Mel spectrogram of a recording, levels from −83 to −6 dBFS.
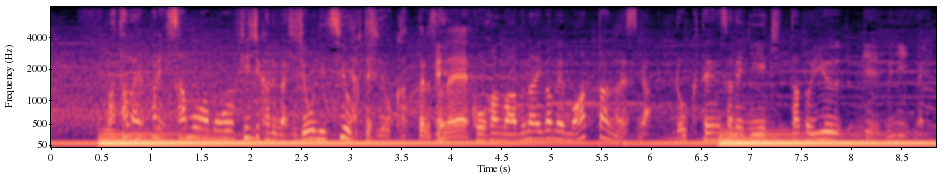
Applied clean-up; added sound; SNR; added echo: none; Bass guitar; -4 dB; none.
